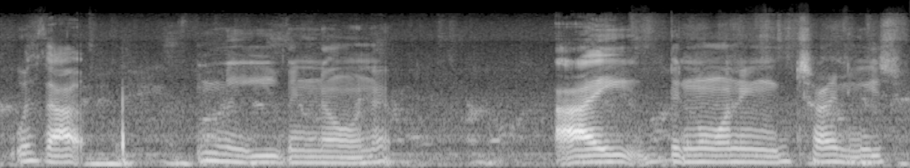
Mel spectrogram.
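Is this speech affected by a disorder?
Yes: cerebral palsy.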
